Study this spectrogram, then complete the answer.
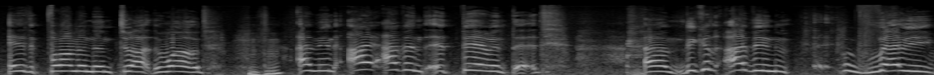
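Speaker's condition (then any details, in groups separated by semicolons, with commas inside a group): Cerebral palsy; uses a scribe for study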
